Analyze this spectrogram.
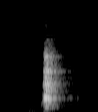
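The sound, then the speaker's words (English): A single short dog bark, sharp and mid-pitched, sounding alone against silence with no voices around it. “Sorry about the dog.”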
